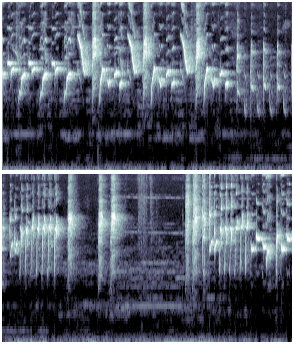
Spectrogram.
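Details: Sooty-headed bulbul singing as a training lure: lively strings of sharp upswept whistles alternating with fast stuttering chip trills and brief pauses, loud and varied over nearly twelve seconds, with faint low rumble beneath.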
